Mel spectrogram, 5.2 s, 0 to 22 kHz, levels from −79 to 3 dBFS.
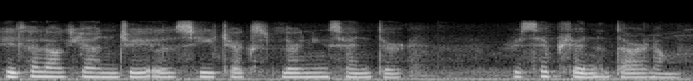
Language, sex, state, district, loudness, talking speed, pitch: Mizo, female, Mizoram, Aizawl, -16 LUFS, 115 wpm, 205 Hz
